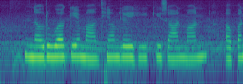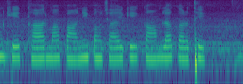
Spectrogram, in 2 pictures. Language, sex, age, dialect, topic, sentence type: Chhattisgarhi, female, 25-30, Western/Budati/Khatahi, agriculture, statement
